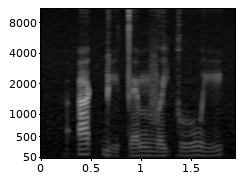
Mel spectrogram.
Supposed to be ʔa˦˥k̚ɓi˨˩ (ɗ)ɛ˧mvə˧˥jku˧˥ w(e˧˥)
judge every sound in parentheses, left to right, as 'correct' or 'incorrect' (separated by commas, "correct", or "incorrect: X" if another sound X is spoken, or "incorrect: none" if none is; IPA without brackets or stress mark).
incorrect: t̪, incorrect: i˧˥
